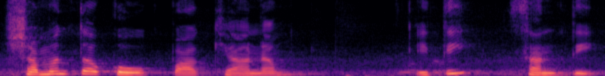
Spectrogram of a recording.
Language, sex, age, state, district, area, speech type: Sanskrit, female, 30-45, Andhra Pradesh, Chittoor, urban, spontaneous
